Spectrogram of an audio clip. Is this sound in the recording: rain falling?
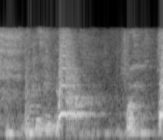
no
